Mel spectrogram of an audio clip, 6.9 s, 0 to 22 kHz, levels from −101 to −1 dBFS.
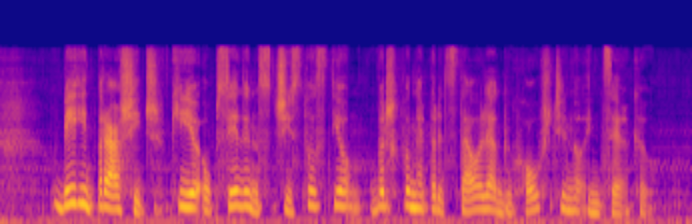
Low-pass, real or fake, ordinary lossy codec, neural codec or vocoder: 9.9 kHz; fake; none; autoencoder, 22.05 kHz, a latent of 192 numbers a frame, VITS, trained on many speakers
